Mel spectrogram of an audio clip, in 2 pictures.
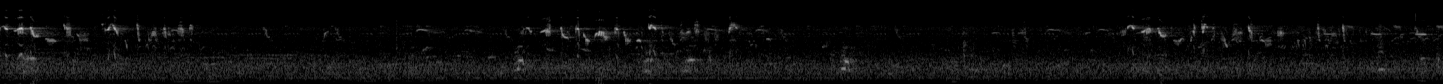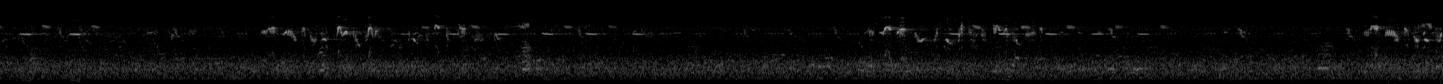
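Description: A songbird singing short chirping phrases of about two seconds, repeated roughly every six seconds, over steady faint background noise.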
